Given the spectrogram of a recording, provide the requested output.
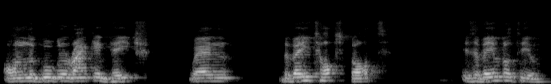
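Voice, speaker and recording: A Welsh man talks through a live online workshop, earnest and explanatory, circling back to drive each point home. His voice sits a little high for a man. The sound is dull and lo-fi. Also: fairly even intonation, moderate pace, far from the mic. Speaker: presenter.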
